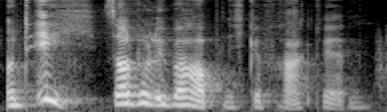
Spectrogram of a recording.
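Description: A woman's voice: medium pitch, very animated, fast, slightly rough. A woman acting in a German radio play as a sensible, exasperated partner, firm and reproachful in manner. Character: exasperated, sensible woman arguing with her suitor.

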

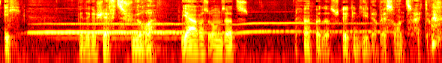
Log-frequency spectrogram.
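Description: Menacing executive, polished and sardonic, highly animated intonation, creaky low register, radio play. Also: male voice, normal speed, heavy background noise, full character voice. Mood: smug, affable. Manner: polished, sardonic, theatrically courteous. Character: smooth, smug, menacing male company director. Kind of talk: German radio drama acting.

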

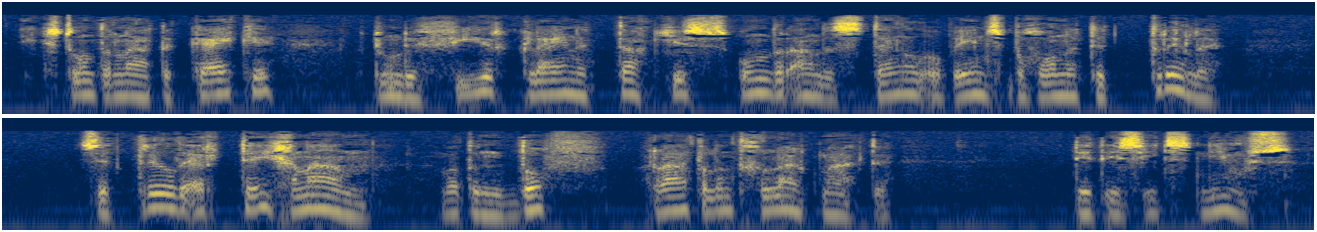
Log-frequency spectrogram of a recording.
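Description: A man's voice: medium pitch, measured pace, creaky, pushed and bright, breathy edge, heavily acted. An actor playing an earnest man who recounts his studious youth with precise diction in a 1960s Dutch radio drama.

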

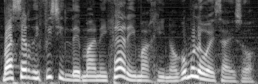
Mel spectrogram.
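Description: A man's voice: on the high side, very animated, quick pace, warm tone. A man with a Buenos Aires accent chatting casually as a radio host, informal and rambling. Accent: Argentine, Buenos Aires. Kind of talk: casual radio interview chat.

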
